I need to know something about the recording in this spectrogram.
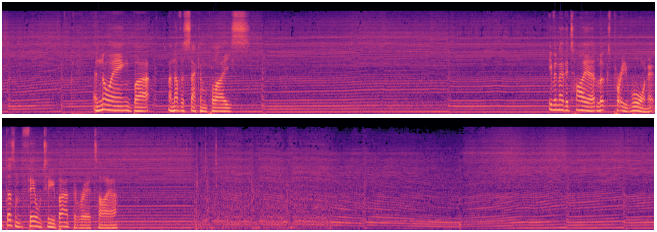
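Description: A motorcycle engine drones steadily at high speed.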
